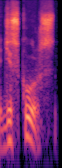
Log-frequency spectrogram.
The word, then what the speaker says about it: дискурс: Опять же, разнообразное применение и использование этого слова «дискурс», или по-французски даже с ударением на последнем слоге, да, «дискурс».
